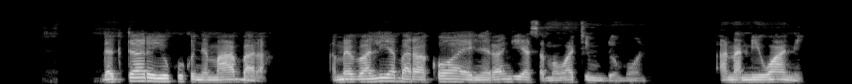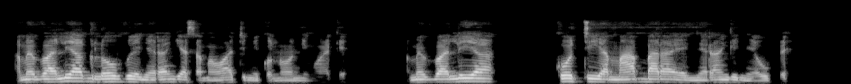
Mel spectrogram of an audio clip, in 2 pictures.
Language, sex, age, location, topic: Swahili, male, 25-35, Kisumu, agriculture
